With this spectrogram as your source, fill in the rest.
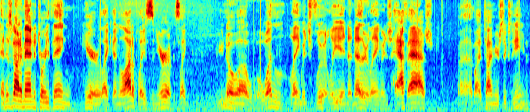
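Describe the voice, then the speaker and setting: A man with an American accent at a moderate pace, over noticeable background noise. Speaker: gamer. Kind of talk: casual chat.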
